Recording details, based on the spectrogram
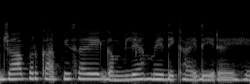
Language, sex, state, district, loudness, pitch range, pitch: Hindi, female, Bihar, Begusarai, -29 LUFS, 210-245 Hz, 235 Hz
